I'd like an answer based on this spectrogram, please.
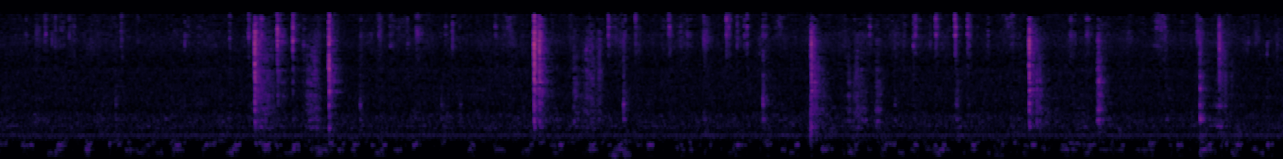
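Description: Knitting needles clicking and tapping together as stitches are worked, a scatter of faint, irregular clicks over low handling noise, with a faint steady hum underneath.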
